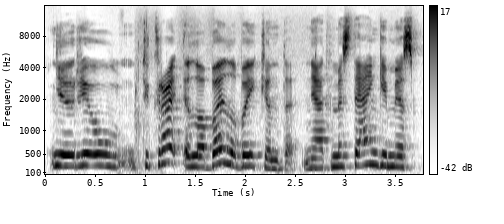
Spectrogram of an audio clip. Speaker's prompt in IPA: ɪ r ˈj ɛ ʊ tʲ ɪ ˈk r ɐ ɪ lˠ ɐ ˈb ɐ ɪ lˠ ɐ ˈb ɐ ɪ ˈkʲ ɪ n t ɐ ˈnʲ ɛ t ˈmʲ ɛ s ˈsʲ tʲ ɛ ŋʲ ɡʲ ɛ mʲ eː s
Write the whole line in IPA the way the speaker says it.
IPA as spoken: ɪ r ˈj ɛ ʊ tʲ ɪ ˈk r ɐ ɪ lˠ ɐ ˈb ɐ ɪ lˠ ɐ ˈb ɐ ɪ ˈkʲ ɪ n t ɐ ˈnʲ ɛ t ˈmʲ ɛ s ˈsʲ tʲ ɛ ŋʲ ɡʲ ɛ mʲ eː s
